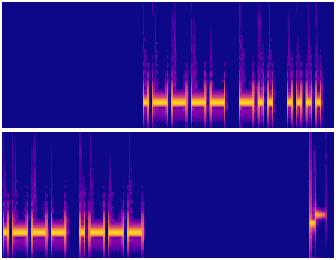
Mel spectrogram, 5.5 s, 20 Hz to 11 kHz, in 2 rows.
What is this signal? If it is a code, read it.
Morse code, heard as a keyed tone, about 30 wpm, 700 Hz. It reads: 1DHJJ
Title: Five Challenging Letter-Number Combinations 30wpm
